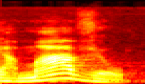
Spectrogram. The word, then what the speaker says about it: amável: Ele não precisa ser alguém que diga assim, amável. Foi na pressa, ele pulou. Amável é uma palavra paroxítona, terminada em L, cuja sílaba tônica é a penúltima, e todas as paroxítonas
